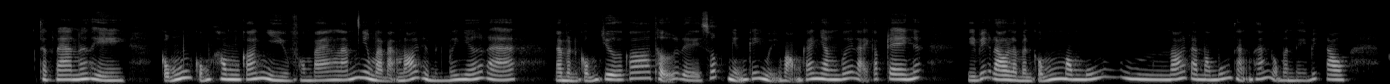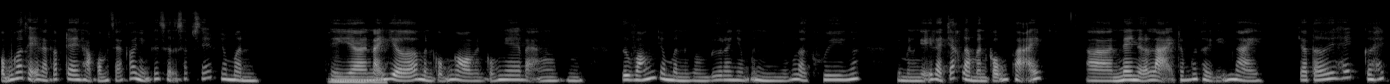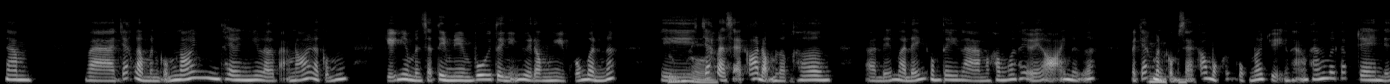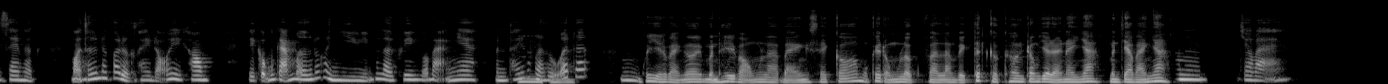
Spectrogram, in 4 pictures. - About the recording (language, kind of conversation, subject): Vietnamese, advice, Mình muốn nghỉ việc nhưng lo lắng về tài chính và tương lai, mình nên làm gì?
- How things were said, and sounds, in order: tapping; other background noise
